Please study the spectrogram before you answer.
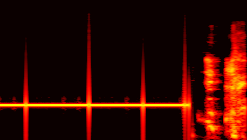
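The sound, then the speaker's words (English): A steady, high-pitched censor beep covering a movie spoiler holds for about two seconds, then cuts off as talking starts. “You just spoiled it, so I'm gonna beep you out in case people listening haven't seen.”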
